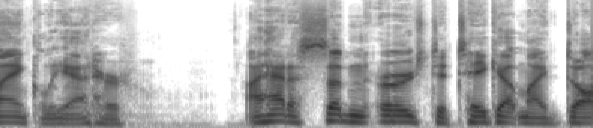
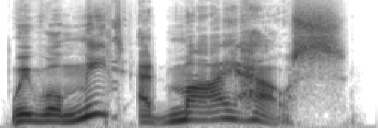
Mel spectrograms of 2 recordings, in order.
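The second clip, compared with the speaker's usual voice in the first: slow stern teacher; 5 semitones higher, slower than usual. A narrator's reading. Teacher slow firm order.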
